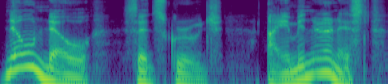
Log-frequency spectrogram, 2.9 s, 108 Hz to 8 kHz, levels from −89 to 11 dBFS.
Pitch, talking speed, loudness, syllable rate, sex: 130 Hz, 165 wpm, -17 LUFS, 4.6 syllables/s, male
